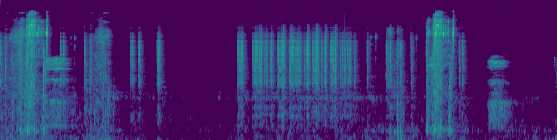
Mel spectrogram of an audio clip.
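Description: Short interface clicks and chimes sound as items are moved around.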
